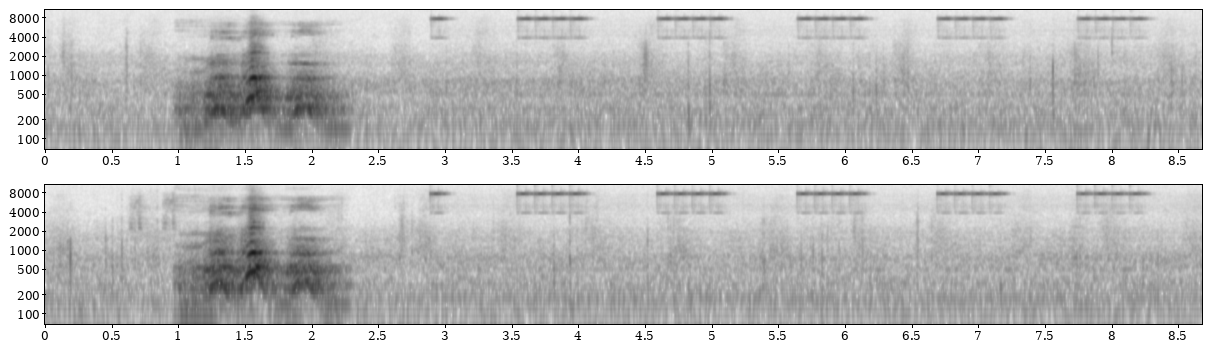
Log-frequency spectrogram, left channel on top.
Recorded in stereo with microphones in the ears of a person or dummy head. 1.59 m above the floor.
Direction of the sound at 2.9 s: 50° right (ahead or behind).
